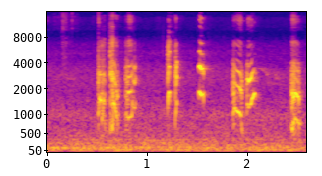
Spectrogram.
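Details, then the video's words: Young male kakariki kept as a pet, doing his daily evening honks: short, harsh, nasal bursts in quick pairs and triplets, with a low room hum behind. "Kakariki Sounds"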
